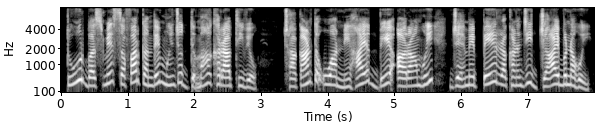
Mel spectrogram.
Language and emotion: Sindhi, angry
